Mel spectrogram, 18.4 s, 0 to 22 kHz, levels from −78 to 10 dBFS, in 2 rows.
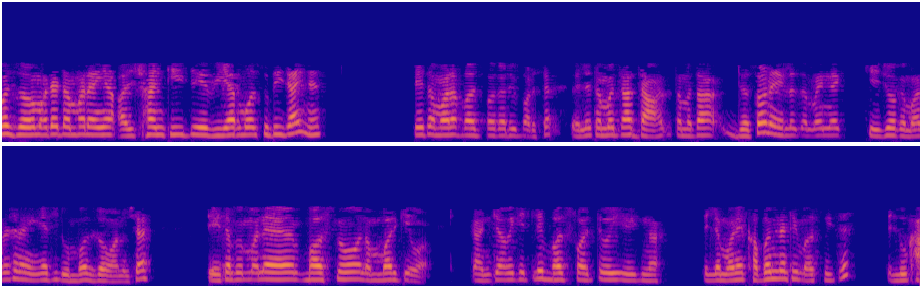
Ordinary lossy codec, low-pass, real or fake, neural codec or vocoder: MP3, 16 kbps; 3.6 kHz; fake; codec, 16 kHz, 0.8 kbps, ZipCodec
